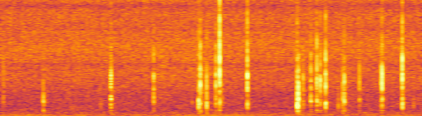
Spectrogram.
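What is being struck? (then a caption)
Glass tablet screen. Long red almond-shaped nails tap rapidly on the glass screen of a white iPad lying flat, near the top edge. Fourteen short, dry clicks sit over a faint low hum; they start sparse and bunch closer together later. Each tap is a quick, bright tick that dies away almost instantly.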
